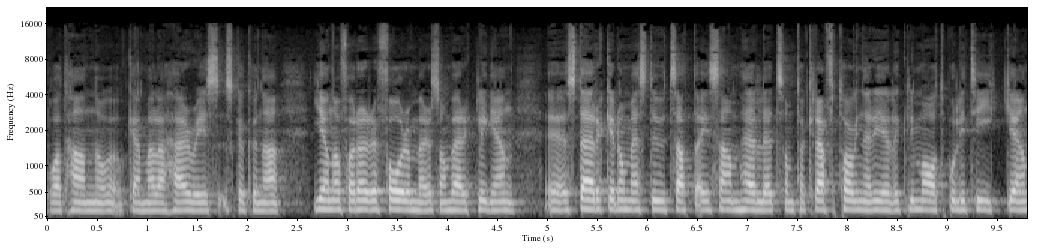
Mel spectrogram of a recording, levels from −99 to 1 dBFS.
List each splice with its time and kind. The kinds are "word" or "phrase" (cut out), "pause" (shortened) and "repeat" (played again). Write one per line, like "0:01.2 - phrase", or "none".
none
